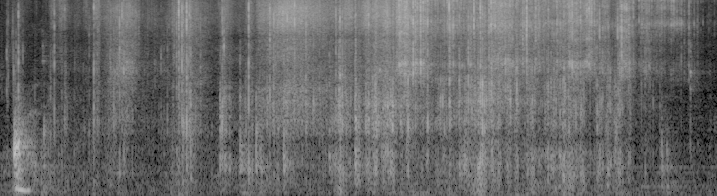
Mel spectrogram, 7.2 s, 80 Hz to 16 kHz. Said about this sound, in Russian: Нам нужно досыпать 33 грамма соли. Вместе будет 90, и плюс примерно 10 грамм уйдет на изоленту. Ну что, сыпь потихонечку.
